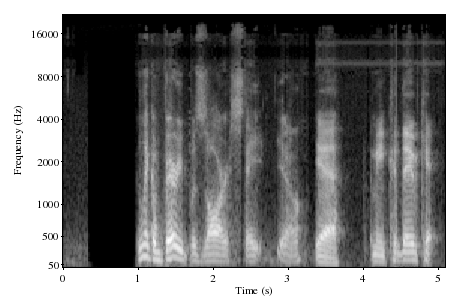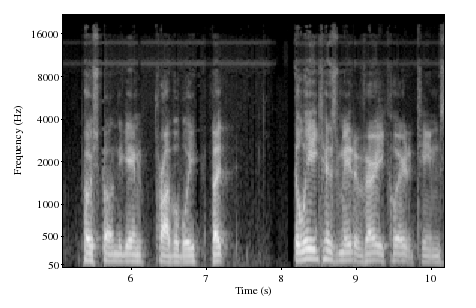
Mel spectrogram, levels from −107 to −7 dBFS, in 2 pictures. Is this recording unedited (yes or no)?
no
